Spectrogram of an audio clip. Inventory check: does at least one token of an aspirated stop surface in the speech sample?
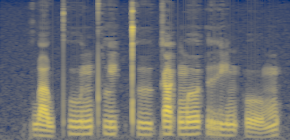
yes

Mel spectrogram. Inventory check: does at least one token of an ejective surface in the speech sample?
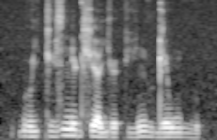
no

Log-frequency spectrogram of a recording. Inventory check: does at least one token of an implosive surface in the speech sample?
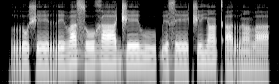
yes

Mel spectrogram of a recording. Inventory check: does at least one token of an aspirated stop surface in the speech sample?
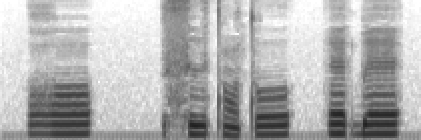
no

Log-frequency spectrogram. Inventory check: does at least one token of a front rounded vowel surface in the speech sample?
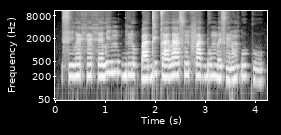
no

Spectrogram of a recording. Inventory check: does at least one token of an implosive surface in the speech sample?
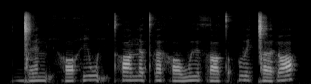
yes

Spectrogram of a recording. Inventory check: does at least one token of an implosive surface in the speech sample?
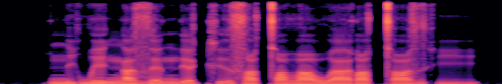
no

